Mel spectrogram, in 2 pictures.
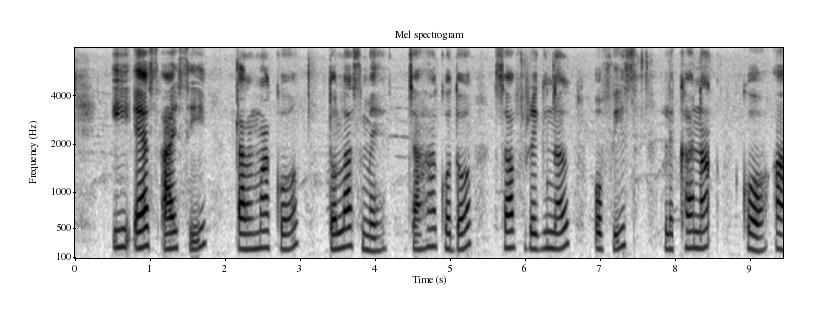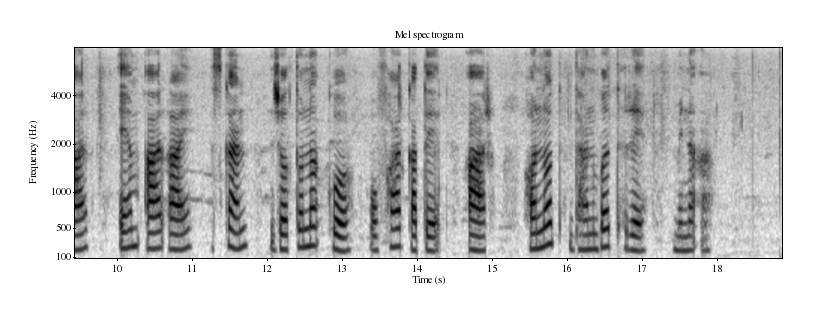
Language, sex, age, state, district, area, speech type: Santali, female, 18-30, West Bengal, Purulia, rural, read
